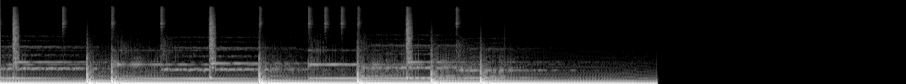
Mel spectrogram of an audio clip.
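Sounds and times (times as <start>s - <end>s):
instrumental music: 0.0s - 6.6s.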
